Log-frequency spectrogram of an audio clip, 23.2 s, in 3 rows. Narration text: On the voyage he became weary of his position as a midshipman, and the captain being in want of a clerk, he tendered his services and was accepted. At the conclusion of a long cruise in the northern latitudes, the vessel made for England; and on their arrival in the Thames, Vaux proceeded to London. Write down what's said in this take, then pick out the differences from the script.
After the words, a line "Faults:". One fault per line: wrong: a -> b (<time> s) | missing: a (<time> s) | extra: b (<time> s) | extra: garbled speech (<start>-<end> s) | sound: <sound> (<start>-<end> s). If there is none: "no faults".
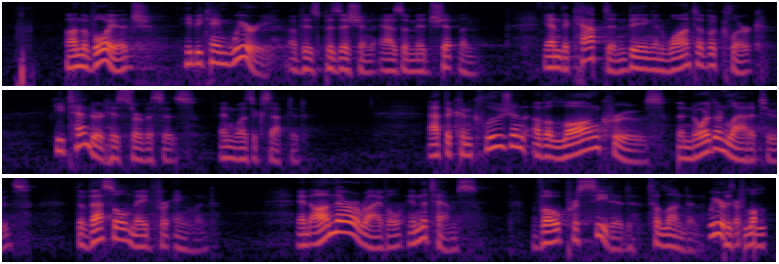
On the voyage he became weary of his position as a midshipman, and the captain being in want of a clerk, he tendered his services and was accepted. At the conclusion of a long cruise the northern latitudes, the vessel made for England; and on their arrival in the Thames, Vaux proceeded to London. [garbled]
Faults:
sound: tap (0.1-0.3 s)
missing: in (14.4 s)
extra: garbled speech (22.6-23.1 s)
